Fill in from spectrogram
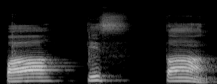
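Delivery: Pakistan stretched slowly, each syllable drawn out; slow syllable drill. Shown as a demonstration. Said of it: "syllable drilling". (Pakistan को बहुत धीरे खींचकर बोलना)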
